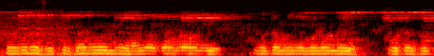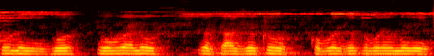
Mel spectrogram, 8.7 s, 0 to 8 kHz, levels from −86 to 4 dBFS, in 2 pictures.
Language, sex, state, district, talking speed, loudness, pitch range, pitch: Telugu, male, Telangana, Nalgonda, 140 wpm, -30 LUFS, 145-155 Hz, 150 Hz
